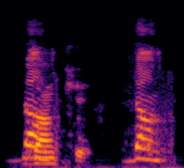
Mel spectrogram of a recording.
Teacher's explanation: So the first syllable will receive the stress, right?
